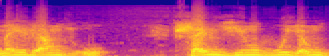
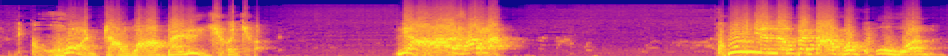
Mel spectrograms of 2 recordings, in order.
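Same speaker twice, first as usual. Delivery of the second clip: mild angry telling-off, leaping higher at the end; exasperated scolding; 7 semitones higher than usual. Acted. Xu Liang slapping the endless weeper, scolding in exasperation. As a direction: scold the crybaby with rising exasperation. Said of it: "后来把徐良气急了".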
